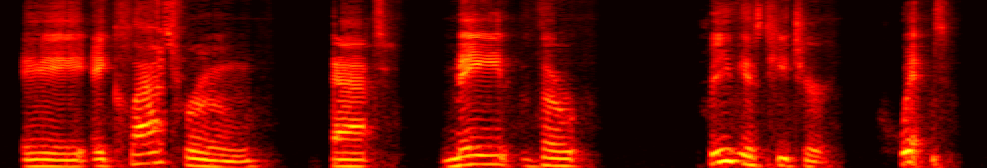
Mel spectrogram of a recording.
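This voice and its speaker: Lively intonation runs through a man's medium-pitched voice. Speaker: teacher. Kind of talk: panel talk.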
